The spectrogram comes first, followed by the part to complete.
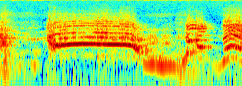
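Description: A person's high-pitched shriek, held on one note for about a second. It is followed by a short lower vocal sound and a voice sliding upward near the end.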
